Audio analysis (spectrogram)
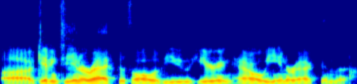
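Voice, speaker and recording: A man chatting as an interview guest, speaking earnestly and haltingly over a lo-fi voice call. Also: low-pitched, little pitch movement, smooth, dry recording. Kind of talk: casual interview chat. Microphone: online voice call. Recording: dull lo-fi voice call.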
